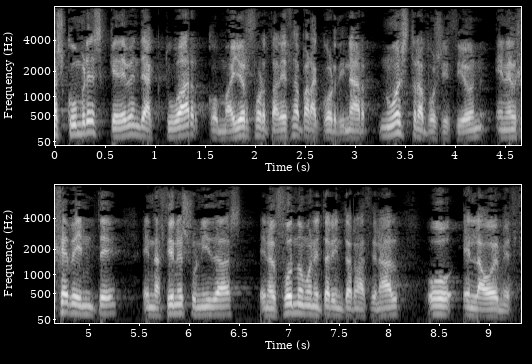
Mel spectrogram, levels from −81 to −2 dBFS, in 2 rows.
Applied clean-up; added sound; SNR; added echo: none; none; none; none.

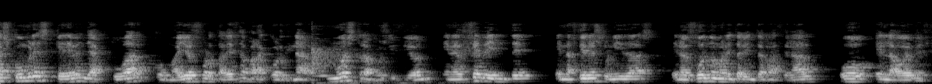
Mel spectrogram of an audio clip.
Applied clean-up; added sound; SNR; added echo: classical method WPE with log-MMSE.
